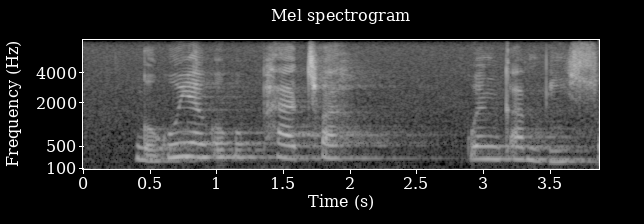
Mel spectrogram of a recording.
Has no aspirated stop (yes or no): no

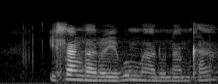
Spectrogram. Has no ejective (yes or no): yes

